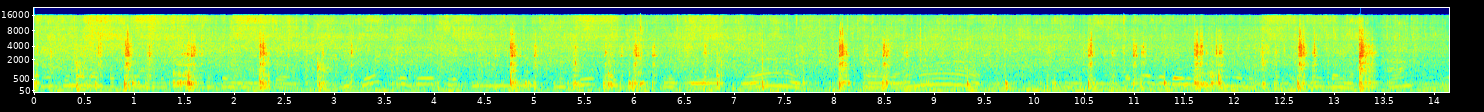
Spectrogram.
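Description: Chopped tomatoes, onion and garlic sizzling in hot oil in an aluminium wok, with a metal spoon stirring and scraping against the pan. The sizzle is a steady hiss, and the spoon's clinks and scrapes come as sharp clicks scattered throughout.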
